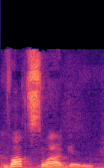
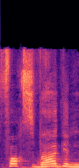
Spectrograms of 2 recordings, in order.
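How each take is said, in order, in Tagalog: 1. Binibigkas ang salita sa paraang Ingles. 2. Binibigkas ang salita sa paraang Aleman. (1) "not Volkswagen" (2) "Volkswagen is Volkswagen"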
